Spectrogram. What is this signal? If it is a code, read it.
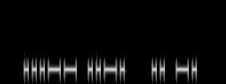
Morse code, heard as a keyed tone, about 30 wpm, 700 Hz. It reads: 3F IN
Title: Field Day Exchanges - 30wpm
